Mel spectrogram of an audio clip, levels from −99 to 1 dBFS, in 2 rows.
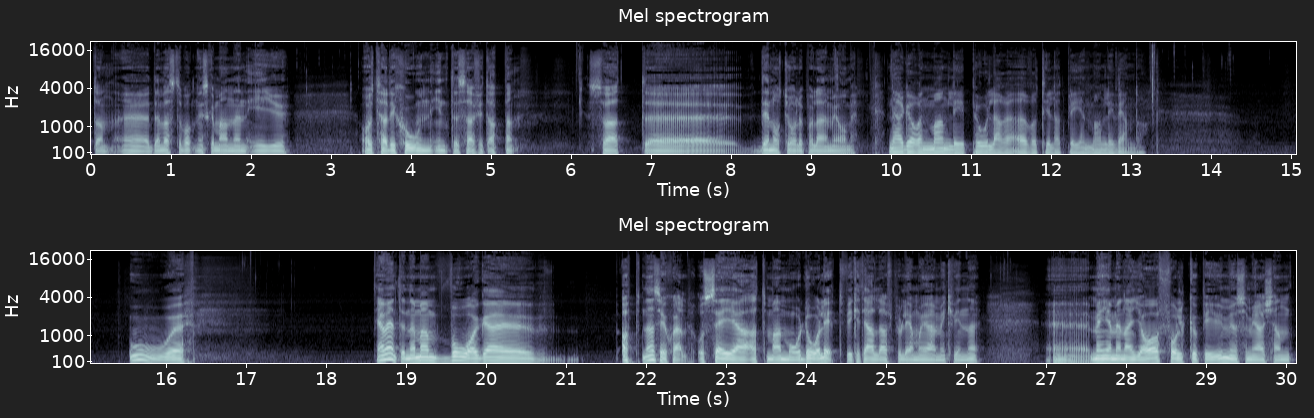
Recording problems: none

